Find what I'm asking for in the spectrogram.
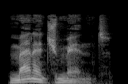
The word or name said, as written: management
